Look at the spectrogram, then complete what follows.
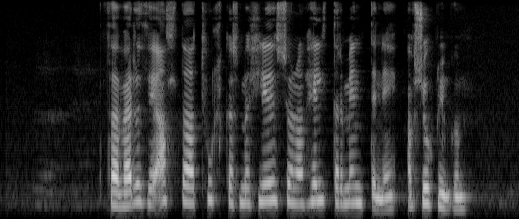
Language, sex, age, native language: Icelandic, female, 30-39, Icelandic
